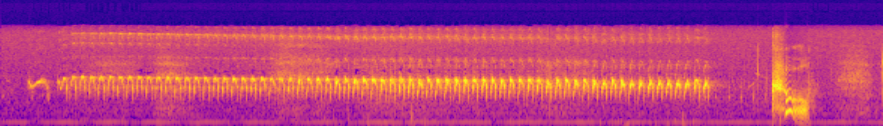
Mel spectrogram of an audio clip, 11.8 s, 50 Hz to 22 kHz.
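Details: A cuckoo, thought to be a Levaillant's or a Jacobin cuckoo, calls during rain and a storm on a sunset drive on 25 February 2017: a long, rapid, even series of loud, mid-pitched notes for about eight seconds, with a low engine hum throughout and a brief noisy burst at the end.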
